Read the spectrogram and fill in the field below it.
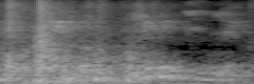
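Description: Sialkoti rooftop pigeons give a brief, faint flutter of wings with a soft coo, heard at a distance with no talk.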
